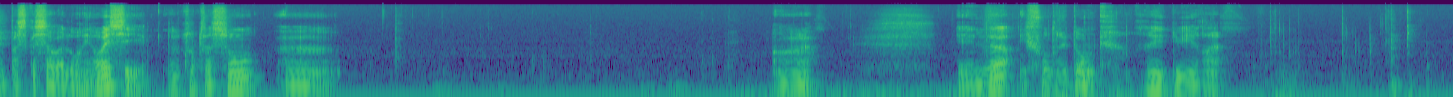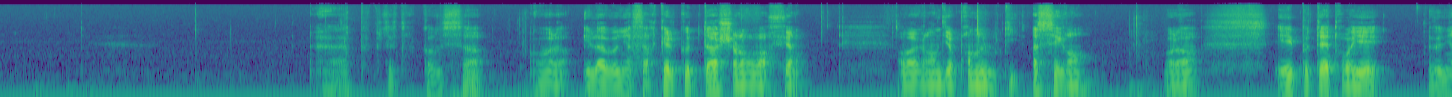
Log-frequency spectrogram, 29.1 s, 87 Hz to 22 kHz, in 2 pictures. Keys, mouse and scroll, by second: 7.1-8.0 drag, 8.0-17.5 right drag, 18.1-24.3 right drag, 24.3-25.7 f, 27.5-29.0 drag.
